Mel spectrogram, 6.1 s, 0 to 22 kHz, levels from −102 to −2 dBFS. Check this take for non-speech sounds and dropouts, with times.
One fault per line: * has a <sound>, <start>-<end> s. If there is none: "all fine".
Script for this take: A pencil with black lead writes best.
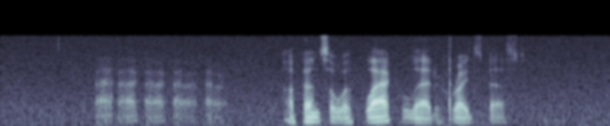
* has a laugh, 0.9-2.3 s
